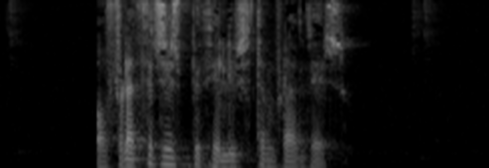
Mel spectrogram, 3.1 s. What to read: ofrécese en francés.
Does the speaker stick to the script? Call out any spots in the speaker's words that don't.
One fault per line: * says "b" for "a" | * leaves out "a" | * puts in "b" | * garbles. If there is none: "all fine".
* puts in "especialista"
